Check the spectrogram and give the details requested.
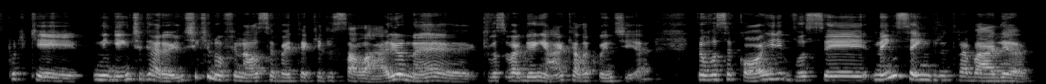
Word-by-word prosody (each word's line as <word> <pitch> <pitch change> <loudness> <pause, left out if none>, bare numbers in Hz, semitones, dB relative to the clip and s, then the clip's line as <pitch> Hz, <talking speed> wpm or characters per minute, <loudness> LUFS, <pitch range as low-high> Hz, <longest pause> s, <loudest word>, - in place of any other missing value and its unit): porque 445 -3 -1
ninguém 210 0 +1
te 240 0 -4
garante 375 - 0
que 365 +1 -4
no 215 -9 -1
final 195 -7 -2
você 195 - -4
vai 160 -3 -2
ter - - 0
aquele 175 0 -11
salário, 175 +7 +2
né, 155 -6 0
que 130 - -18
você 175 0 -6
vai 180 -1 +3
ganhar 180 -1 +3
aquela 210 -1 -2
quantia, 165 +2 -7 0.4
então 220 -1 -1
você 225 +1 -2
corre, 245 0 -1
você 190 0 +3
nem 225 - +5
sempre 215 - +1
trabalha 165 -5 0
195 Hz, 150 wpm, -24 LUFS, 175-235 Hz, 0.4 s, nem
